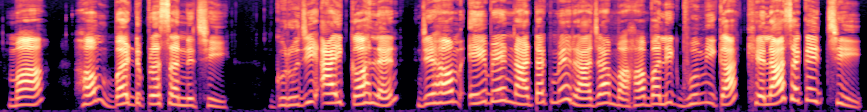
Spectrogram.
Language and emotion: Maithili, happy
